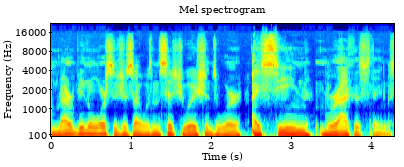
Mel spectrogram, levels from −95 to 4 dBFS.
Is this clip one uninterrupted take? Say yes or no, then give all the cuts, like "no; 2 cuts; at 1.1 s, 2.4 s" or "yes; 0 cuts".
no; 2 cuts; at 2.4 s, 3.3 s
